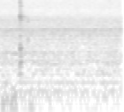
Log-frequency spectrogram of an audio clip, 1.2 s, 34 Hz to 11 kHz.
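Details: DIY speaker-protection delay relay circuit (TIP41/TIP31 transistor, two 10k resistors, 47µF 50V capacitor) built to stop speaker thump: one short crisp click in a quiet room as power is switched off, relay releasing cleanly, normal.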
